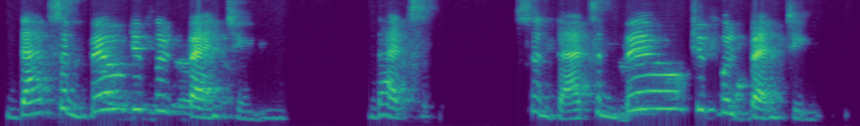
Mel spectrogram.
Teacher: So Beautiful is is an adjective which is stressed in this sentence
